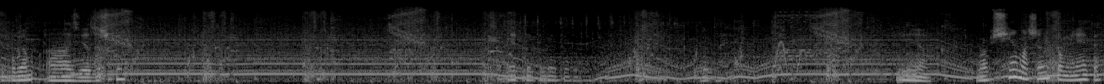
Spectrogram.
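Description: A car engine hums steadily, then revs up and down.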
